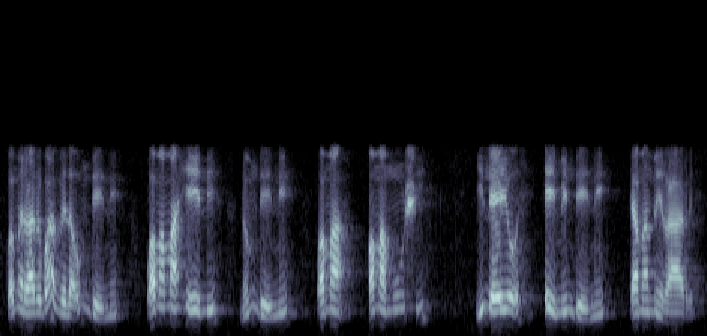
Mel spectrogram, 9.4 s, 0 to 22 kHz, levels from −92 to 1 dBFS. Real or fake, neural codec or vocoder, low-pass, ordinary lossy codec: real; none; 3.6 kHz; none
